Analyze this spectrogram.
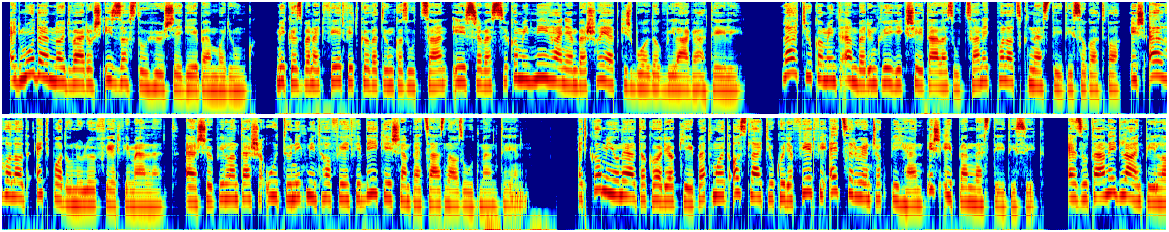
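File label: Hungarian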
